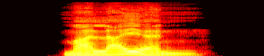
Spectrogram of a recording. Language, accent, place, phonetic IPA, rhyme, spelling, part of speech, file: German, Germany, Berlin, [maˈlaɪ̯ən], -aɪ̯ən, Malaien, noun, De-Malaien.ogg
- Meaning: plural of Malaie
